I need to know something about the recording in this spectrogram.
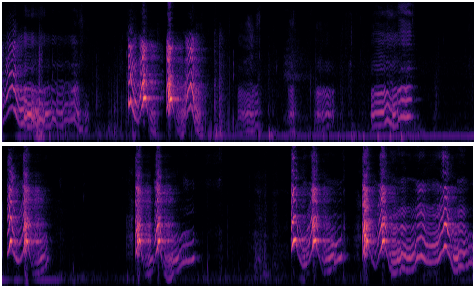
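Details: Cavalier King Charles Spaniel named Milk, furious because her breakfast was smaller than usual, lets out clusters of whiny, wavering yelps and sharp bark bursts, separated by short pauses, with quieter grumbling whines in between.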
